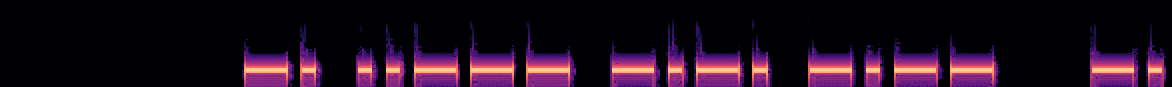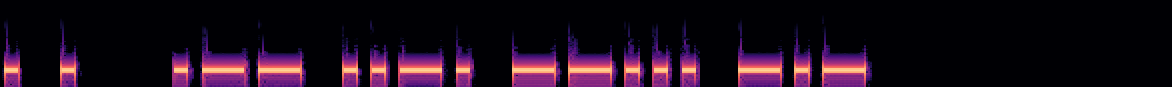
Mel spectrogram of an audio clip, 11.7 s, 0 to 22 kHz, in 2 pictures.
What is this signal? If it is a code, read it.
Morse code, heard as a keyed tone, about 17 wpm, 700 Hz. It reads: N2CY DE WF7K
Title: USA Callsign DE Callsign - 4 Characters - 17wpm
